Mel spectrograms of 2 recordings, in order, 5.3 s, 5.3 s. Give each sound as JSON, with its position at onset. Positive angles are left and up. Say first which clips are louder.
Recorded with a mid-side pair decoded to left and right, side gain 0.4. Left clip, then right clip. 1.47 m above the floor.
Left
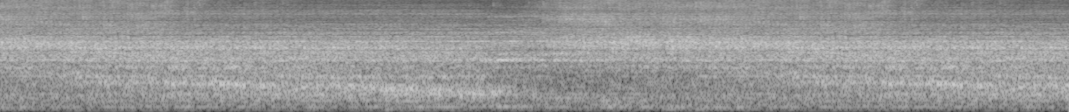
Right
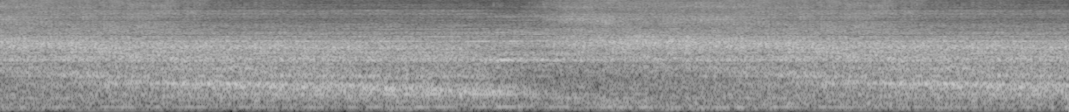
{"t": 0.0, "sound": "running water", "louder": "left 2 dB", "azimuth_deg": 55, "distance_m": 4.0}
